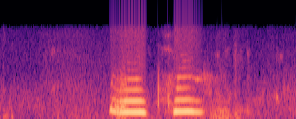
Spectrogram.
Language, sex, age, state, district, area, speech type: Santali, female, 18-30, West Bengal, Bankura, rural, conversation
